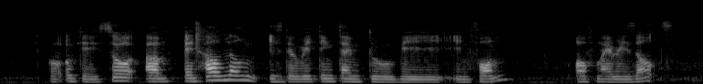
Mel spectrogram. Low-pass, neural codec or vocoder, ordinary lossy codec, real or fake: none; codec, 16 kHz, 8 kbps, FreqCodec, smaller model; none; fake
